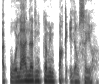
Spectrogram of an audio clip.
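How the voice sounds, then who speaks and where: A man's voice: mid-range voice, steady tone, fairly quick, a little mellow, natural voice. A man with a Filipino accent playing a bitter, hostile middle-aged father in a radio drama, curt and confrontational. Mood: bitter, accusing.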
